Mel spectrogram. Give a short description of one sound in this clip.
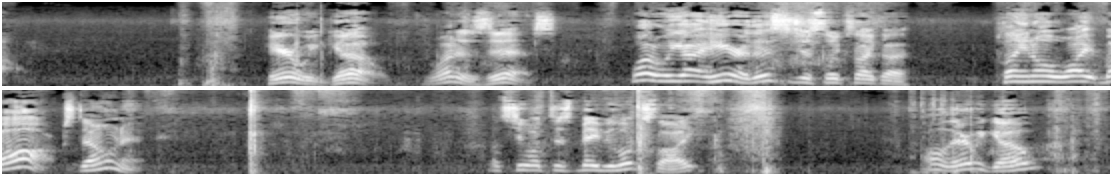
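Cardboard rustles and scrapes as a box is opened by hand.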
